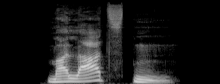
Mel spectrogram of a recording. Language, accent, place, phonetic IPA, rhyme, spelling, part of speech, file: German, Germany, Berlin, [maˈlaːt͡stn̩], -aːt͡stn̩, maladsten, adjective, De-maladsten.ogg
- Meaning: 1. superlative degree of malad 2. inflection of malad: strong genitive masculine/neuter singular superlative degree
